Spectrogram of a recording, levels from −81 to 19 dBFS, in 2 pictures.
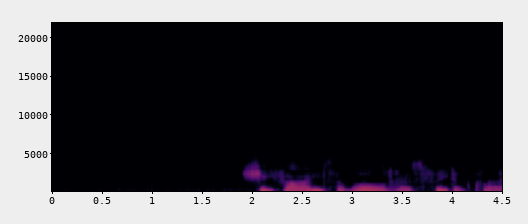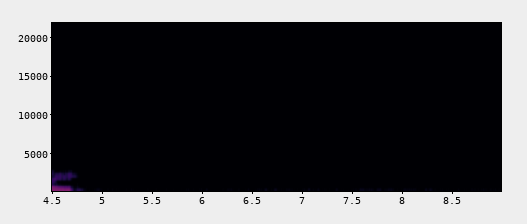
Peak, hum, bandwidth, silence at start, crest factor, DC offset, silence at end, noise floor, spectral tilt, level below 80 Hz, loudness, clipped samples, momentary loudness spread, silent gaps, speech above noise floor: -26 dBFS; 60 Hz at -70 dBFS; 12 kHz; 1.9 s; 20 dB; under 0.1%; 4.3 s; -80 dBFS; -8.5 dB/octave; -74 dBFS; -43 LUFS; under 0.1%; 9 LU; none; 37 dB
